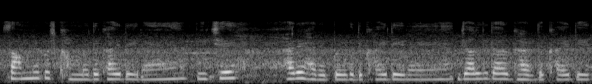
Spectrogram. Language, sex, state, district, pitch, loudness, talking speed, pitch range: Hindi, female, Maharashtra, Sindhudurg, 240 Hz, -21 LUFS, 200 wpm, 230-260 Hz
